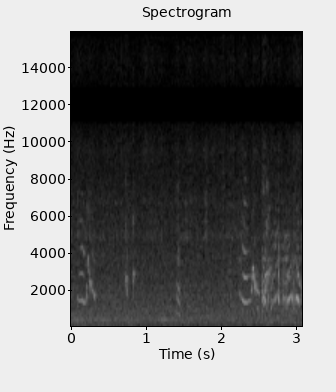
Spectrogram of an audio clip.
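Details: Budgerigars: a few soft, scattered chirps, then a burst of rapid, scratchy warbling notes that twist up and down over the last second, with a faint steady hiss beneath.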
